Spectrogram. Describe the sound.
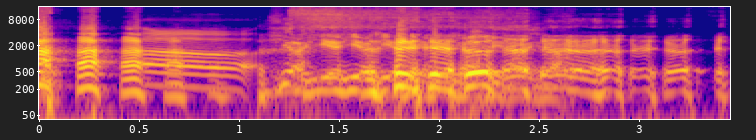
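A voice imitates a steam locomotive in the distance: a short wavering whistle-like tone, then loud breathy hissing and puffing bursts that carry on for a few seconds.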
